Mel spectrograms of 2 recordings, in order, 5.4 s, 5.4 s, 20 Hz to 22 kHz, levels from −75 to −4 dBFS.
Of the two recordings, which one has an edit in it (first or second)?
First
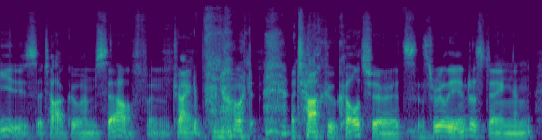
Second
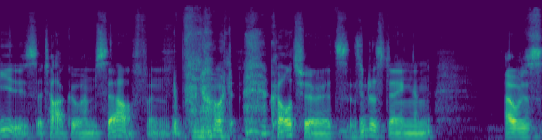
second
